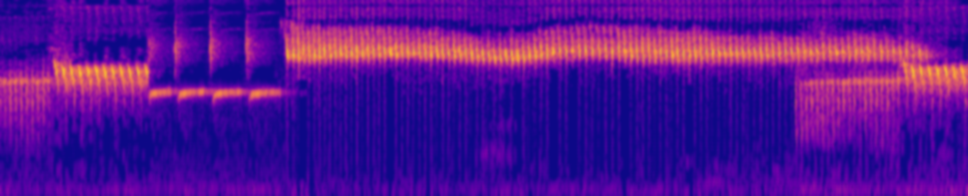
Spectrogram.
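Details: Wild Spanish Timbrado canary delivering long rolling song phrases: a pulsing trill, four short clipped notes, then a sustained high pulsating roll lasting about six seconds before dropping to a lower rattling trill, loud and close.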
